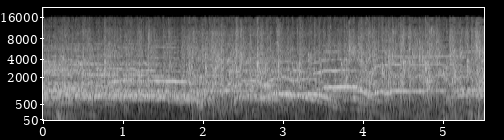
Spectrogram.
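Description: Comedy club audience applause and cheering: loud, dense clapping runs throughout with whoops and shouts rising over it, steady to the end.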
